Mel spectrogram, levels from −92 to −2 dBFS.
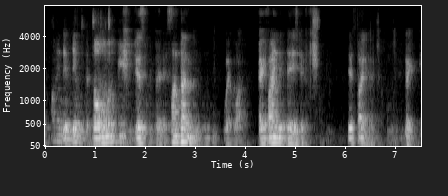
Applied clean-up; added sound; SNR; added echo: neural mask model DeepFilterNet 3.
